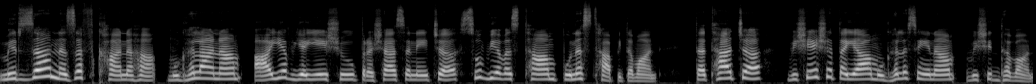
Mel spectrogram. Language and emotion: Sanskrit, neutral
